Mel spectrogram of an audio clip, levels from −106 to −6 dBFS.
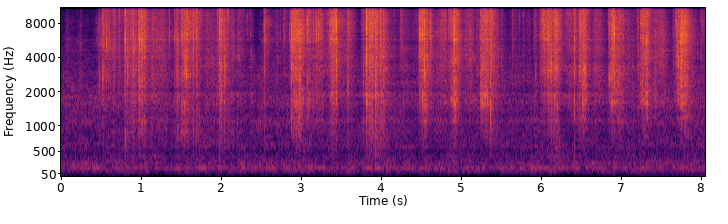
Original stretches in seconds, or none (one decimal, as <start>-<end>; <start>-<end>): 0.0-0.6; 2.5-3.2; 7.2-8.1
